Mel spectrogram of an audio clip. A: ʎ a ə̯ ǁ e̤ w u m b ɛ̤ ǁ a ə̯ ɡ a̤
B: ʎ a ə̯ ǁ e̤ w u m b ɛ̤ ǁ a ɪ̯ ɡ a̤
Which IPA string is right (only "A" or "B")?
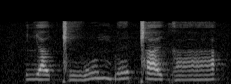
B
